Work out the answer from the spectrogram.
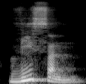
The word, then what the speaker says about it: wissen: Yeah, that is wissen.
